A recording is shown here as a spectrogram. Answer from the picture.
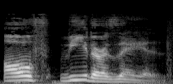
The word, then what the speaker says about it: auf Wiedersehen: 叫 auf Wiedersehen。这个 auf 呢是一个介词，wieder 就是英语的 again，就再一次，sehen 就是 see 啊，就是再再一次见面啊，非常的直白的翻译，Wiedersehen 就是再次见面。 Auf Wiedersehen 就是为了下一次的见面或者下次见啊，所以就很长。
